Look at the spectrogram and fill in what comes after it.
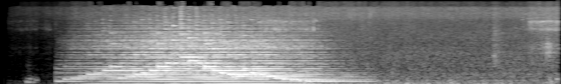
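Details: A single sustained, richly harmonic musical chord swells and then fades, followed by quiet room noise.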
